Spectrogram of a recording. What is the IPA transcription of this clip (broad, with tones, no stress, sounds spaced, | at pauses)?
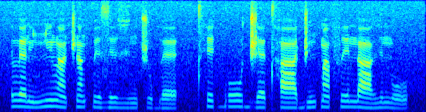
l ɛ˦˨ ɾ ĩ˨ ɲ ĩ˦ l ã˨ t͡ʃ ã˦ k͡p ɪ˦˨ z ɪ˦˨ ɣ ɪ˨ ŋ t͡ʃ ʊ˨ b ɛ˨ | tʰ e˦ ɡ͡b oː˦ d͡ʒ ɛ˨ tʰ aː˨ d͡ʒ ĩ˦ k͡p ã˦ f eː˦ n ɾ aː˨ ɣ ɪ˦ n o˨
